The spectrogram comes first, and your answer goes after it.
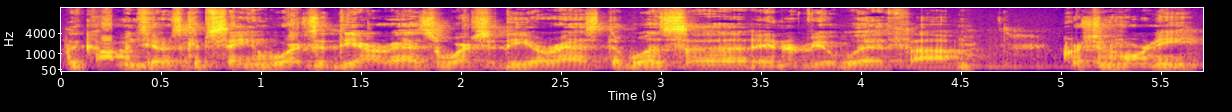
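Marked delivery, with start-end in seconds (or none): none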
